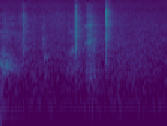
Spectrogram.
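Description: A few faint, sharp clicks, the clearest two about a second in, between short quiet gaps.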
